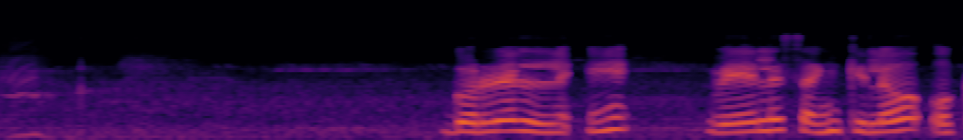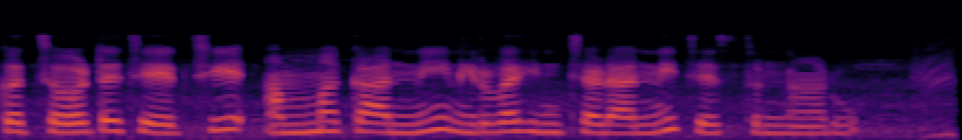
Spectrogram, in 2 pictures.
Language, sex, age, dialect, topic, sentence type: Telugu, female, 18-24, Southern, agriculture, statement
